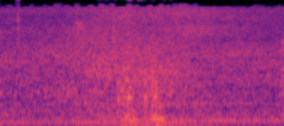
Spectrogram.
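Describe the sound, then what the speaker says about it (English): A car passes by on the Linn Cove Viaduct road along the Blue Ridge Parkway near Grandfather Mountain, a brief swell of tyre and engine noise that peaks and fades over a steady background hum. "Now there's a car coming by."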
